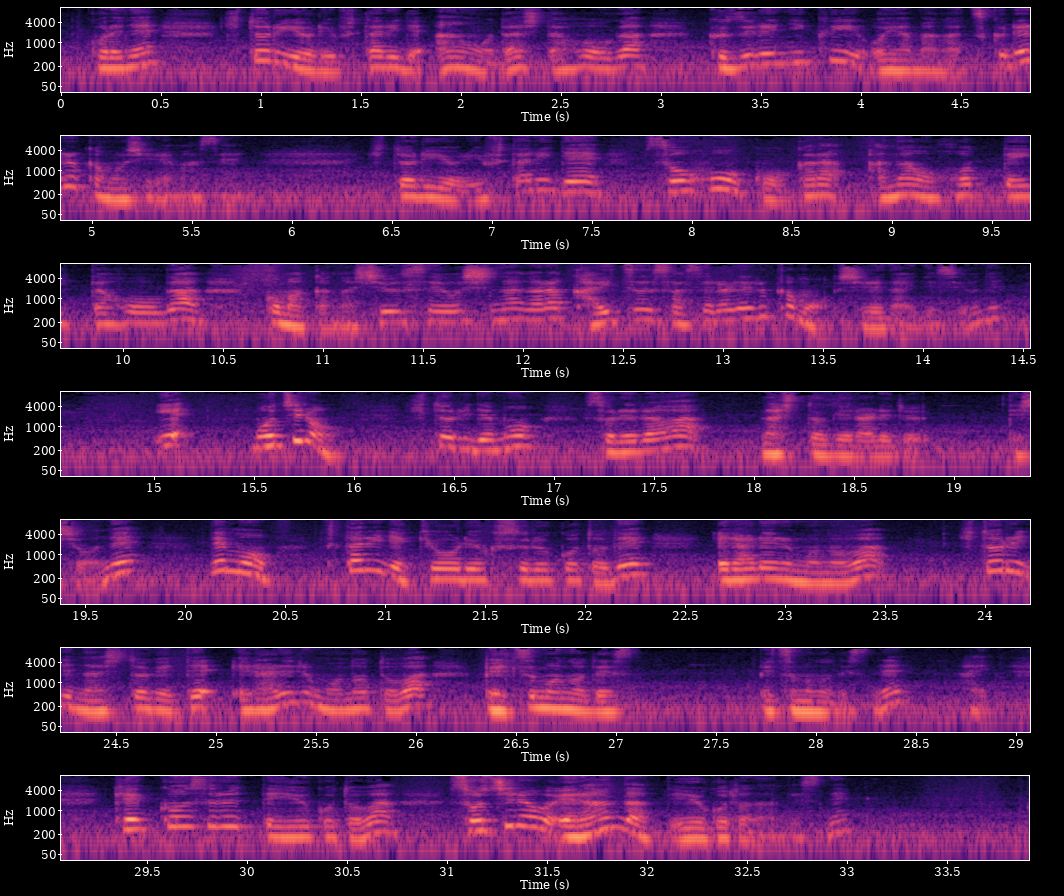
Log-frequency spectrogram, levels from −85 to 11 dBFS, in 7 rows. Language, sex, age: Japanese, female, 50-69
